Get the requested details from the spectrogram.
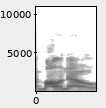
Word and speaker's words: Molyneux: So I don't want to see the Molyneux, I hope I said that right. – Yeah, you did.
